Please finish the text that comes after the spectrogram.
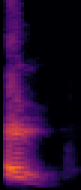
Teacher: तो औ का उच्चारण स्थान हो गया कंठ ओष्ठ, दोनों को मिला करके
